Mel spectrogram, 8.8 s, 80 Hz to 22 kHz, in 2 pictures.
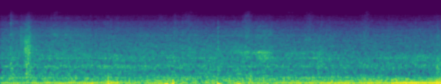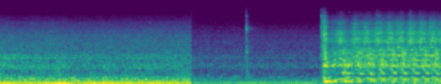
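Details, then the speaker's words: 1977 BMW 530i parked since 2017, spark now confirmed: long steady starter drone with no catch, a pause, more cranking; engine spins but never fires, fuel pump suspected not kicking on. "what do you think no fuel feel like the fuel pump's not kicking on"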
